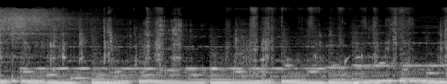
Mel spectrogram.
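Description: Background music with held bass and keyboard notes that change every half second to a second, over a light regular beat.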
